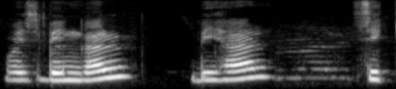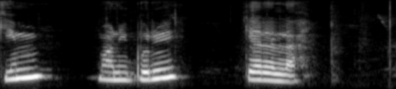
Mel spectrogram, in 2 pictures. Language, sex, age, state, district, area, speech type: Nepali, female, 30-45, West Bengal, Darjeeling, rural, spontaneous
